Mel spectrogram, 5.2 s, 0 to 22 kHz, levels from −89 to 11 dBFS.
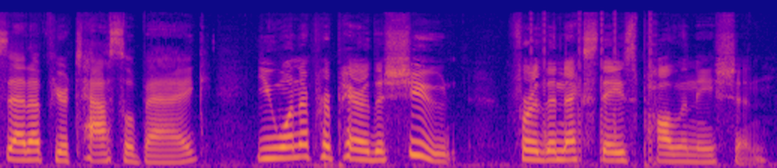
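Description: From 3.53 to 4.35 s, GSM signalling bursts from a nearby phone, rectified in the audio circuit, gallop as clustered 217 Hz buzzes, not continuous hum.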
